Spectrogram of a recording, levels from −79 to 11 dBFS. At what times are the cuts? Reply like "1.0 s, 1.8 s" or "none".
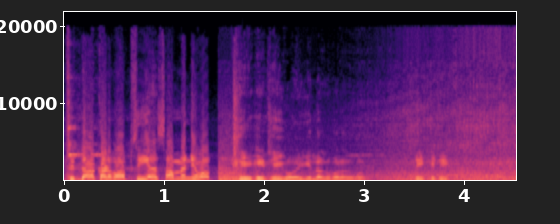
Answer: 1.5 s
